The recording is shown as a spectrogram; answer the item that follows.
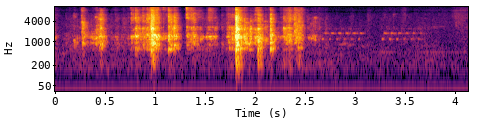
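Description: Clicks and clatter of plastic hair clips being picked through and handled, with a sharp clack a little under two seconds in.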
